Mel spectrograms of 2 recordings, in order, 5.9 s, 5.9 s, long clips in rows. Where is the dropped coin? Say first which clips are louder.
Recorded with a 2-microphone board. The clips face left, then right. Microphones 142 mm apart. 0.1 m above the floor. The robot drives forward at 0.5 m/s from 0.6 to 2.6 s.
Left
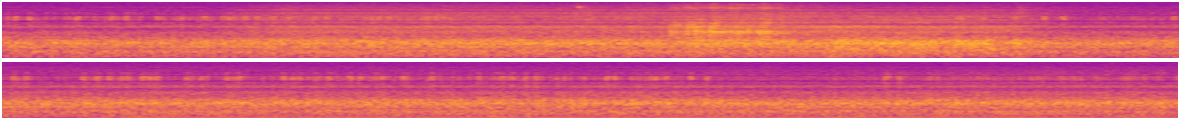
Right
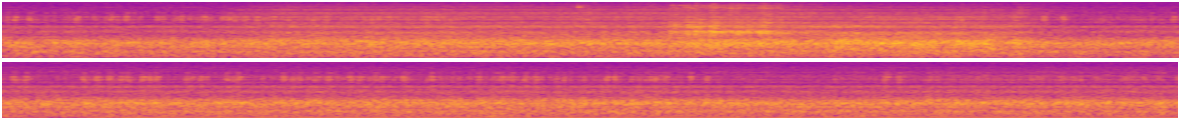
Right 1 dB; 35° right (ahead or behind), 3 m; by 2.1 s 30° right (ahead or behind), 3.5 m.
